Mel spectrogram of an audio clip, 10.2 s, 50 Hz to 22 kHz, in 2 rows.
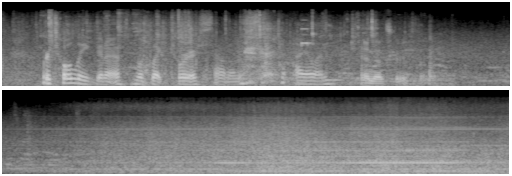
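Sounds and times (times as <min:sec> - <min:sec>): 
speech: 0:00.4 - 0:04.6
boat engine droning as the boat pulls up to a pier in Honolulu Harbor Hawaii: 0:05.4 - 0:10.1.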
